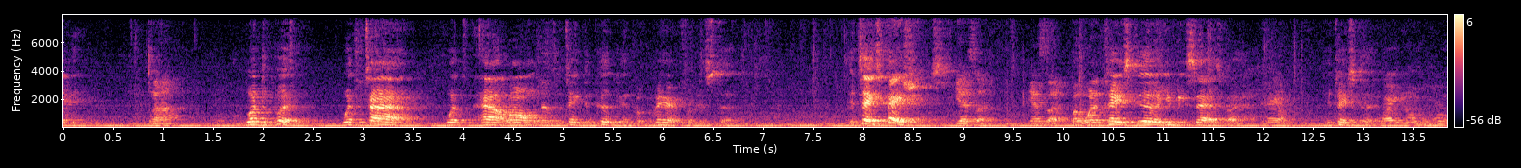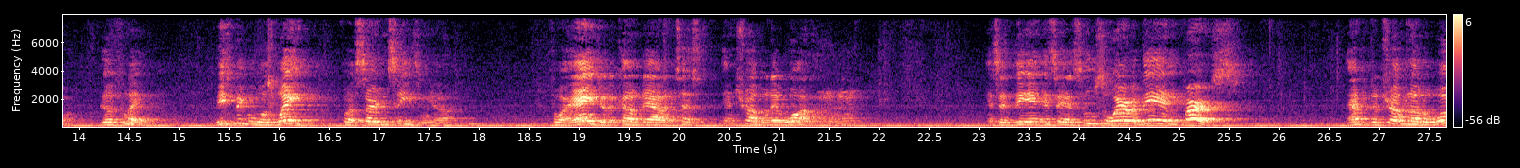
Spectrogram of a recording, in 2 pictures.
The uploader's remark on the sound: This is audio of me preaching back in 2021 in Cedar Fork Baptist Church.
